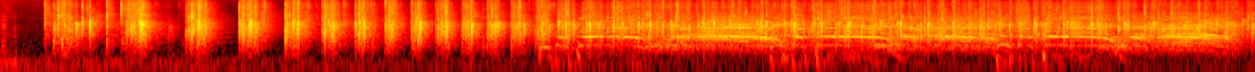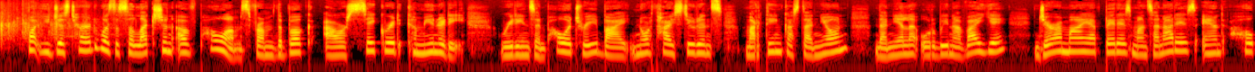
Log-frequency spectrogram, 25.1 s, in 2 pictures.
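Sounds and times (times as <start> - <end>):
crowd clapping in unison: 0.4 - 13.6
speech: 12.8 - 25.0.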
